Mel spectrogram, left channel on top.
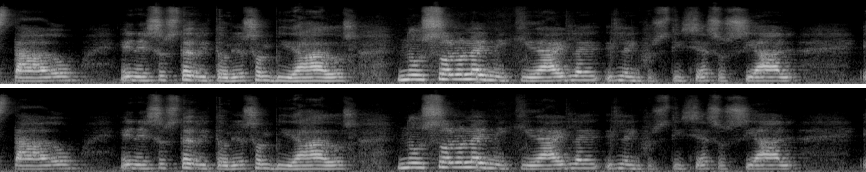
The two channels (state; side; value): quieter; right; 3.9 dB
